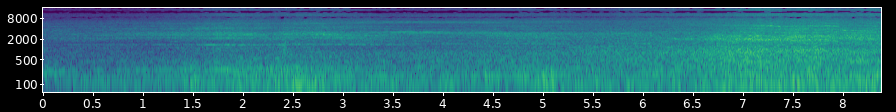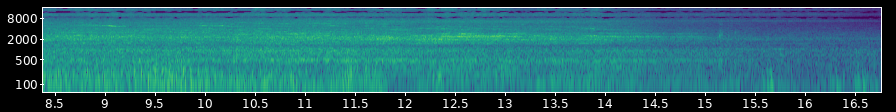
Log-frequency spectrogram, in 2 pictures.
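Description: Thameslink Class 700 electric train running past. The rumble of wheels on rail builds over the first few seconds, is loudest through the middle with high-pitched tones over it, then fades as the train draws away near the end.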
